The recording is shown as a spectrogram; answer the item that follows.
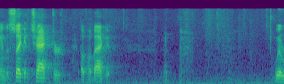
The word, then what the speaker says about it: Habakkuk: I pronounce it Habakkuk.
